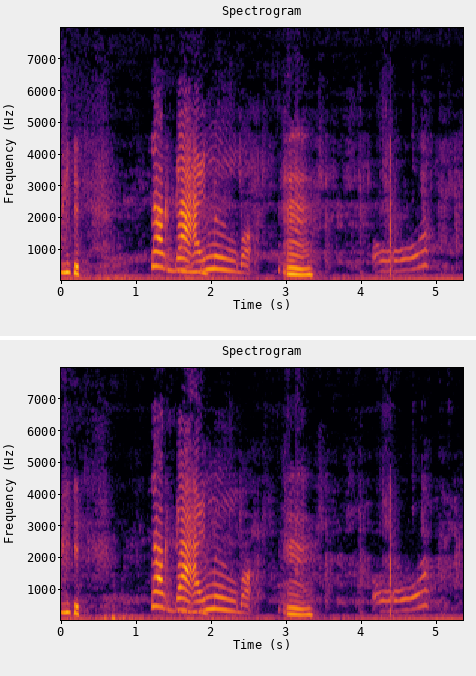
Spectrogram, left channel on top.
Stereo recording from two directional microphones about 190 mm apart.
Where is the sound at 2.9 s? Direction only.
30° left (ahead or behind).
